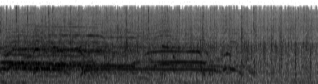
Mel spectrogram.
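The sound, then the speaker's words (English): A crowd at a Wisconsin event on women's equal pay applauds speaker Peg Lautenschlager steadily with dense, continuous clapping, mixed with voices and cheers over it, fading slightly toward the end. “One more round of applause for Peg Lautenschlager.”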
